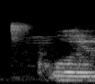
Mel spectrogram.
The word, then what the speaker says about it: poem: हम डिक्रीज कर रहा हूँ हम बहुत टर्मिनल है आज यश नहीं है ऑनलाइन गणपति बाबा हो गया see poem pronunciation see this now listen Or is it poem?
